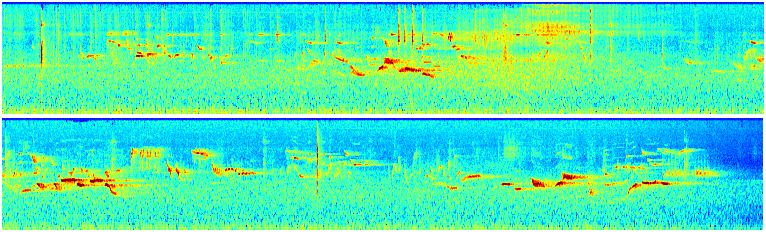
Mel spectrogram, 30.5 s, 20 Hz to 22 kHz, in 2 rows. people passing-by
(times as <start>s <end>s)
7.8s 13.6s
